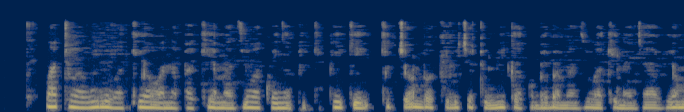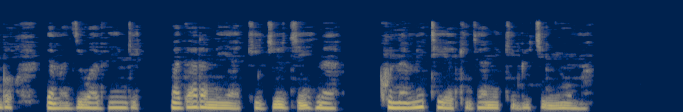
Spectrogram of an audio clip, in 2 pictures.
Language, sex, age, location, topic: Swahili, female, 36-49, Kisii, agriculture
